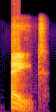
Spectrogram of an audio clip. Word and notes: eight: British English

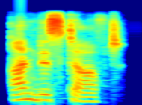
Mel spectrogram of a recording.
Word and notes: understaffed: Indian

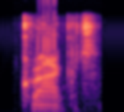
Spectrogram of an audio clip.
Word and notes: cracked: British English

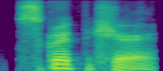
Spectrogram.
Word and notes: scripture: American English

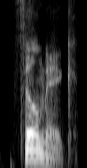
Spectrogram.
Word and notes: filmic: British English

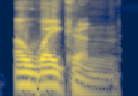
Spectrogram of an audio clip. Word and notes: awaken: British English

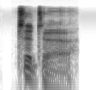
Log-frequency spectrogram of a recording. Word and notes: titter: British English

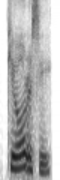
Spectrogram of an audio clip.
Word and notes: curacy: Indian

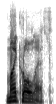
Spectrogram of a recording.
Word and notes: microlith: American English

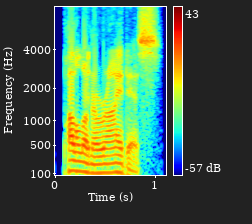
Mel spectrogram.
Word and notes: Polyneuritis: American English

